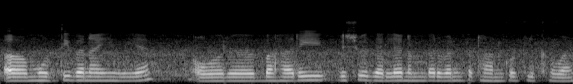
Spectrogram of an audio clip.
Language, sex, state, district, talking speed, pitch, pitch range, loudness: Hindi, female, Punjab, Pathankot, 145 wpm, 180 Hz, 175-185 Hz, -21 LUFS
